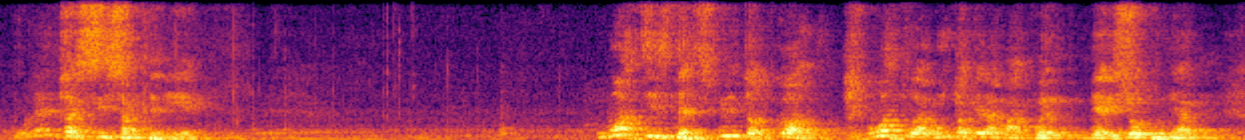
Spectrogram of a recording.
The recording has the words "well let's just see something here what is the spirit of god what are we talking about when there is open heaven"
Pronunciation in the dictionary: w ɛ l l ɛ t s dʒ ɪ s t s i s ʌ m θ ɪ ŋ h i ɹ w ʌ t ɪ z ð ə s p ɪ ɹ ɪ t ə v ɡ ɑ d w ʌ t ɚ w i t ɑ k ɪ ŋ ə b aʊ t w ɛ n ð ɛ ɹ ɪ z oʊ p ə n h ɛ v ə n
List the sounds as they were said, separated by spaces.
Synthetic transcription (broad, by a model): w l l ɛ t dʒ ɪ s s i s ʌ m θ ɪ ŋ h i w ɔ t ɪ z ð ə s p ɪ ɹ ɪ t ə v ɡ ɑ d w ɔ t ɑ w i t ɑ k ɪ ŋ ə b aʊ t w ɛ n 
